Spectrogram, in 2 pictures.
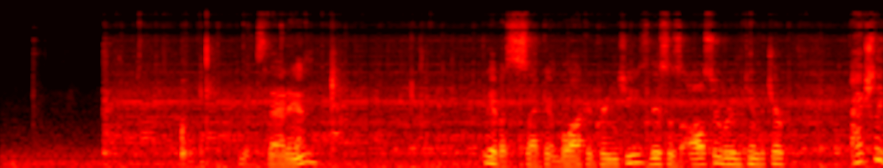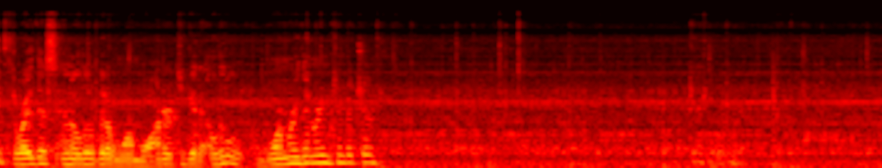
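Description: A stand mixer whirs steadily.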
